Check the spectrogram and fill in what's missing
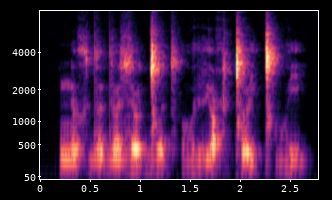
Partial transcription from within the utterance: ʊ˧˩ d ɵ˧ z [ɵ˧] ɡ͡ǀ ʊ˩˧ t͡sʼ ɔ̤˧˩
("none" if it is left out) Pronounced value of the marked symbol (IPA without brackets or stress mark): ɵ˧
